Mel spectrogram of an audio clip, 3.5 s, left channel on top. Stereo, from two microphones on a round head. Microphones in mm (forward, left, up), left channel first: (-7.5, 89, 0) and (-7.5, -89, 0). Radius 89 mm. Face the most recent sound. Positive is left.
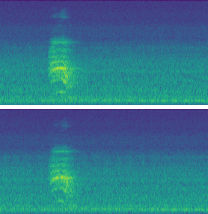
turn(degrees=40)  # may be behind; listen again after turning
